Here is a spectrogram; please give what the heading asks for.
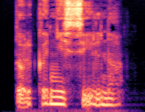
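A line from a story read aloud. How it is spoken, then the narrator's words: Mumble. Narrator (Russian): пробормотал он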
